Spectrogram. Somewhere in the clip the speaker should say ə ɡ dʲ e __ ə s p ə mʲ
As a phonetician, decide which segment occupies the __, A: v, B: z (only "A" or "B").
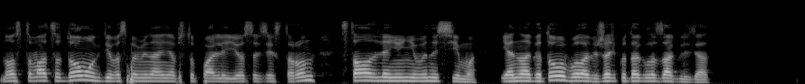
A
